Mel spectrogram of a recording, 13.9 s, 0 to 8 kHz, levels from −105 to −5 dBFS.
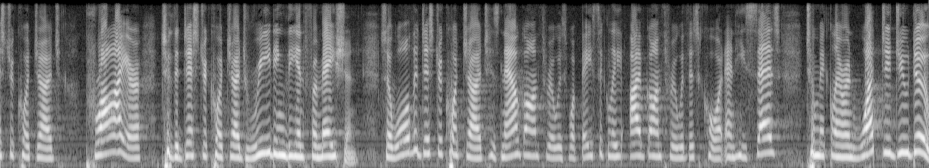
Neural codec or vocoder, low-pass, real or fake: none; 7.2 kHz; real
